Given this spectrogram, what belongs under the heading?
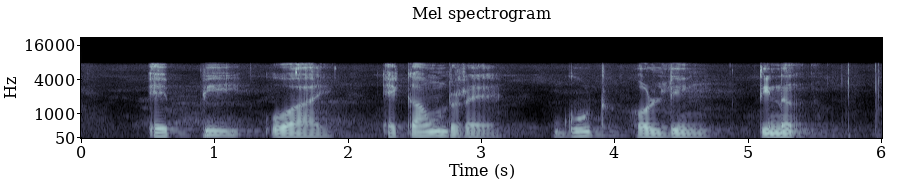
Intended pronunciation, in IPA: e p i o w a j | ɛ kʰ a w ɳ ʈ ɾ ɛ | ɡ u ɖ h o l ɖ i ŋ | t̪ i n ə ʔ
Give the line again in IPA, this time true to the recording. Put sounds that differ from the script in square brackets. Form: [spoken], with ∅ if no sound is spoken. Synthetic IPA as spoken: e p i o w a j | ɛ [k] a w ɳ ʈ ɾ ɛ | ɡ u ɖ h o l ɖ i ŋ | t̪ i n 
